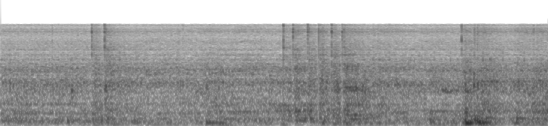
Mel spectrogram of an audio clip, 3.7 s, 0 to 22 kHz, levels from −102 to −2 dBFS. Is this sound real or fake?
fake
